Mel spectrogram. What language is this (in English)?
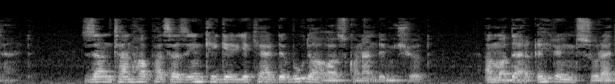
Persian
